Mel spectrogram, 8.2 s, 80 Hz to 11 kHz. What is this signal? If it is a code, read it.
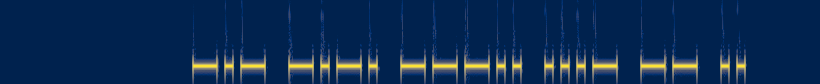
Morse code, heard as a keyed tone, about 16 wpm, 700 Hz. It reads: KC8VMI
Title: USA Call Signs - 6 Characters - Repeated 3x - 15wpm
